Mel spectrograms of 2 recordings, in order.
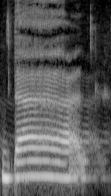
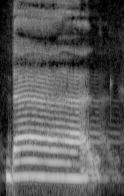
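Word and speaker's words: دال: First there's da, and then alif that makes it longer, and then lam. Dal.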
